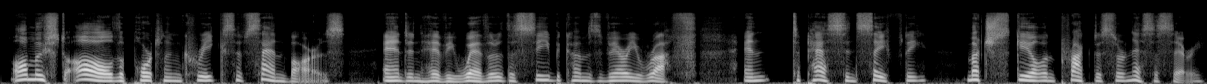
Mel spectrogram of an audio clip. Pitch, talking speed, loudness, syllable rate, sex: 170 Hz, 140 wpm, -18 LUFS, 4.1 syllables/s, male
